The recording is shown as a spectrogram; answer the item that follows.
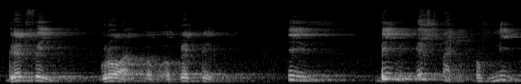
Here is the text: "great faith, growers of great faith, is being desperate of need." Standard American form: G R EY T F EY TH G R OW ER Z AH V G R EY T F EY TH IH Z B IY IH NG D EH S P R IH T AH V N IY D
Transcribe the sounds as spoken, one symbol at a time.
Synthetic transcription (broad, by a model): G R EY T F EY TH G R OW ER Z AH V G R EY T F EY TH IH Z B IY IH NG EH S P IH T AH V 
